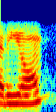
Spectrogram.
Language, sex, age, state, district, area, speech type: Sanskrit, female, 30-45, Telangana, Hyderabad, urban, conversation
